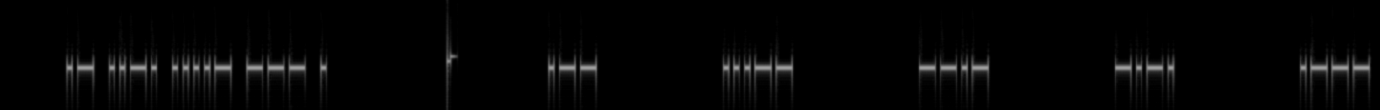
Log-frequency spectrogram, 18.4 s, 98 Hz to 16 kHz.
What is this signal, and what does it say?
Morse code, heard as a keyed tone, about 17 wpm, spaced as for 7 wpm, 700 Hz. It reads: AF4OE W3QCJ
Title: USA Call Signs - 5 Characters - 8x Character Spacing - 17wpm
